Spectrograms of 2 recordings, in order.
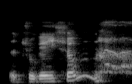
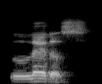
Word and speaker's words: lettuce: Lechugation? No, it's not okay. So pay attention. We'd say lettuce.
